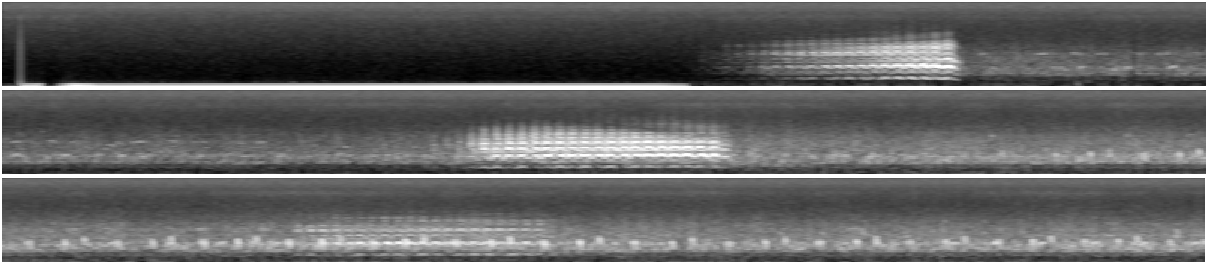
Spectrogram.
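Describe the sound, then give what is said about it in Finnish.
Eurasian curlew calls: three bubbling, trilling phrases separated by long pauses, the last one fainter. A steady low hum sounds briefly before the first call. “Iso kuovi.”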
